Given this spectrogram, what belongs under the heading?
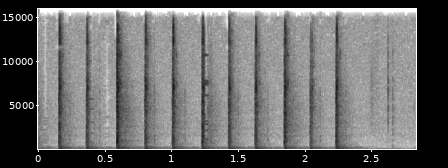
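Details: A quick run of about ten sharp knocks, verbally imitating a three-sound heartbeat with an extra sound just after S2, in a lecture on left ventricular hypertrophy; imitated third heart sound (S3).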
